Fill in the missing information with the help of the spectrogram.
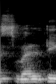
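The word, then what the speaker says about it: Svelte: अब ये मुझे नहीं पता इसको कैसे प्रोनाउंस करते हैं, स्वेल्टी करते हैं या स्वेली करते हैं, खैर मैं इसको चेक कर लेता हूँ। इसको डबल क्लिक करके मैं यहाँ पर स्पीच करूंगा और स्टार्ट स्पीकिंग पे क्लिक करूंगा तो इसने प्रोनाउंस किया स्वेल्ट।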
